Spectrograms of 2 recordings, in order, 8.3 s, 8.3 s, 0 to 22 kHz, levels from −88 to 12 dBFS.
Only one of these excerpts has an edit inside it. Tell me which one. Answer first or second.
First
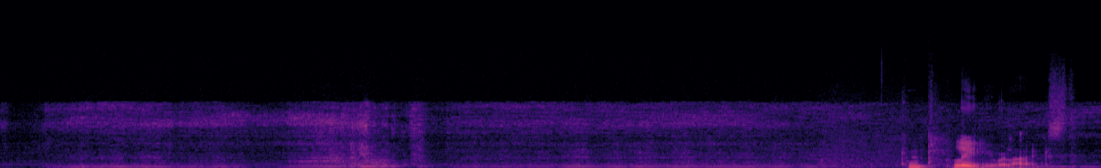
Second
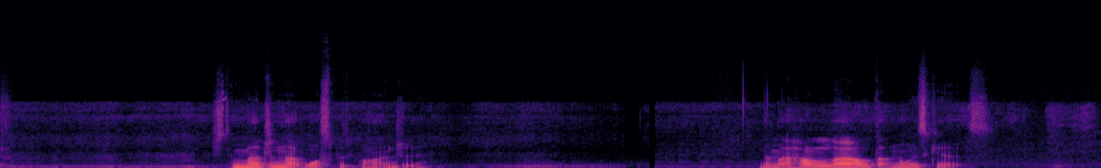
second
